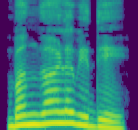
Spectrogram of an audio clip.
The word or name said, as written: ಬಂಗಾಳವಿದ್ಯೆ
